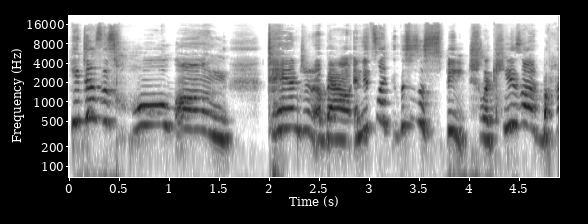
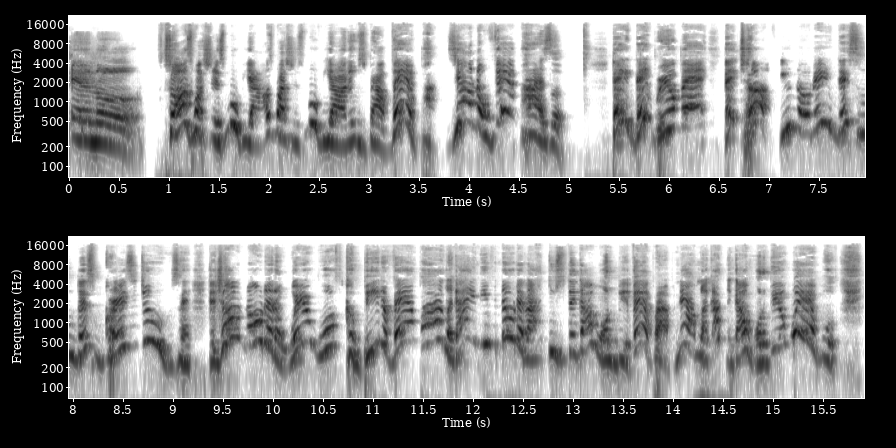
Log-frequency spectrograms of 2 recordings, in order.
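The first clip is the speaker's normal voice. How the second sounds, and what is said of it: Imitates another person's voice. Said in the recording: “I wish this was a bad impression, but it's not.”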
